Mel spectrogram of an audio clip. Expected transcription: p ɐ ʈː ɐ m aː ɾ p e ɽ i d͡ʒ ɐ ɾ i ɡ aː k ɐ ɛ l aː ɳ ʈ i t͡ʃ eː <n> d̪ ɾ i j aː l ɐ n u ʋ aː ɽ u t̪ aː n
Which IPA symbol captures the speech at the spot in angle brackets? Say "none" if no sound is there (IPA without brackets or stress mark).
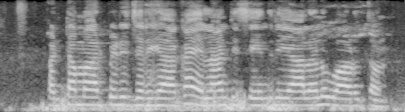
n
